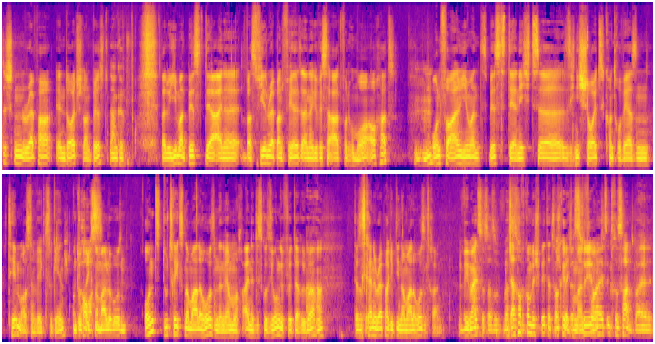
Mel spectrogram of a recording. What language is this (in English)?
German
